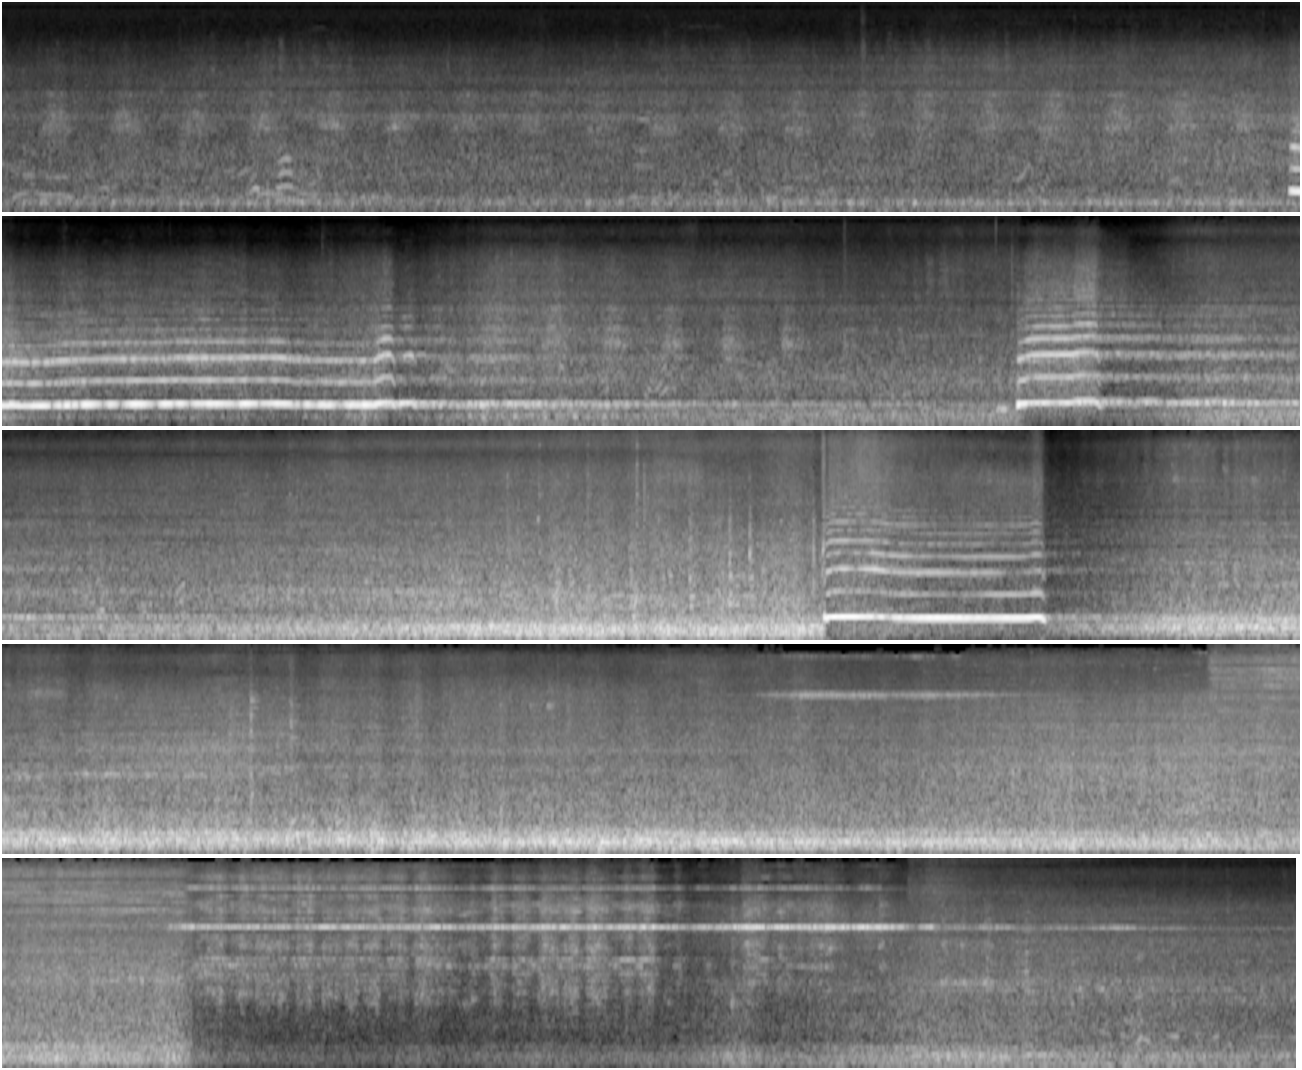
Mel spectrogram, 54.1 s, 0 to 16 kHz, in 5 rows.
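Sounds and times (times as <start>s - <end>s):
steam locomotive passing: 0.0s - 54.0s
train coaches rumbling: 0.0s - 54.0s
steam whistle blast: 10.7s - 16.2s, 19.2s - 22.3s, 28.4s - 30.6s
high wheel squeal: 32.0s - 33.8s, 38.7s - 41.2s, 42.5s - 53.8s.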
